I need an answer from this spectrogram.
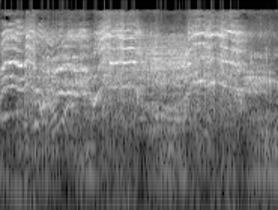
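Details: Shrill, sustained screams from a white pig penned near Medan, said to be begging for food, forming one unbroken harsh squeal over two seconds.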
